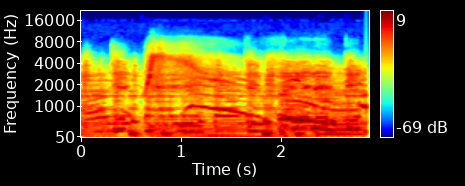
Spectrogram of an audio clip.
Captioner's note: swishing; kids cheering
